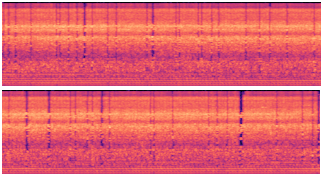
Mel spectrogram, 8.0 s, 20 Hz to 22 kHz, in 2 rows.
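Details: Toro 20374 self-propelled mower after replacing plastic-gear rear drive wheels with metal-gear wheels (137-4835) and new pinions, previous grinding gone; constant even single-cylinder drone with no grinding or clicking; normal running.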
